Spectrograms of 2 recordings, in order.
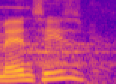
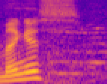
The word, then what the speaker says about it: Menzies: So Duncan Menzies, or Mingus, we had a discussion about the pronouncing of this name, and apparently you can choose.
